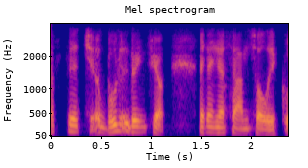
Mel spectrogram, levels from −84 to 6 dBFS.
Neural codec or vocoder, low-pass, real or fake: codec, 16 kHz, 1 kbps, FunCodec, trained on Chinese and English, 50 frames a second; 3.6 kHz; fake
